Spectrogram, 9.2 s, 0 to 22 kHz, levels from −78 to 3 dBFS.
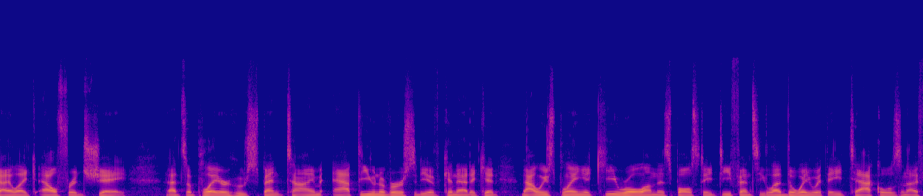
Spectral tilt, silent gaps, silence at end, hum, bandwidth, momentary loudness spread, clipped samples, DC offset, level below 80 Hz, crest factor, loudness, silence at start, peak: -5.5 dB/octave; none; 0 s; none; 15.5 kHz; 7 LU; under 0.1%; under 0.1%; -76 dBFS; 18 dB; -30 LUFS; 0 s; -12 dBFS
